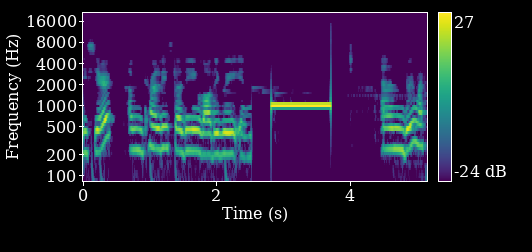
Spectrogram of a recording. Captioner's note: beep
